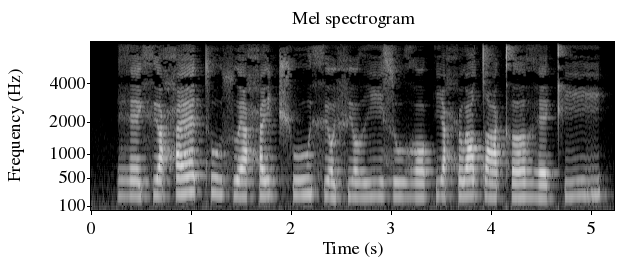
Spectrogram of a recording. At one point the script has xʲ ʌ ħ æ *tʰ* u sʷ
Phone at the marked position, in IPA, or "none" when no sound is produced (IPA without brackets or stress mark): tʰ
